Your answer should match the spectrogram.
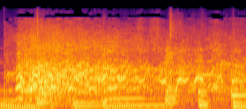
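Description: A burst of laughter that starts suddenly just after the start and keeps going, over background music with steady low notes.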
